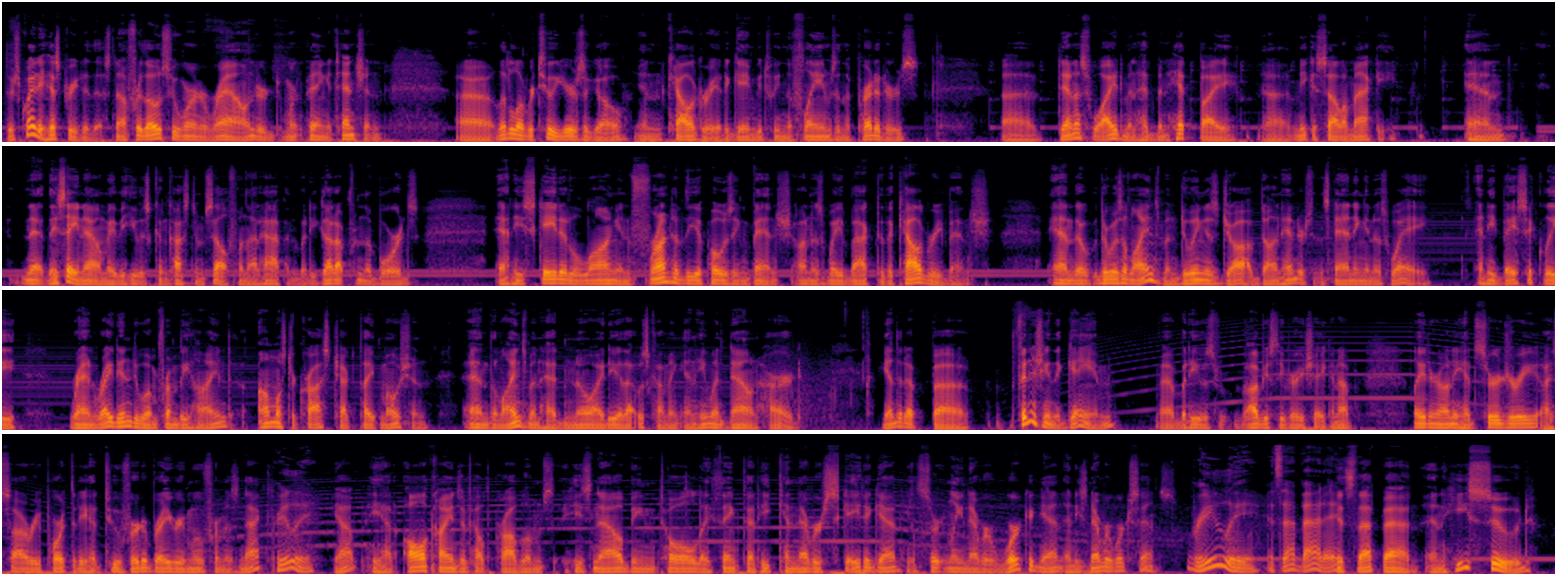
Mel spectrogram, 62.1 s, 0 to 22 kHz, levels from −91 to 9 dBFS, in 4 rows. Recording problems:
alarms or sirens; faint; throughout; 30 dB below the speech

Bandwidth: 15.5 kHz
